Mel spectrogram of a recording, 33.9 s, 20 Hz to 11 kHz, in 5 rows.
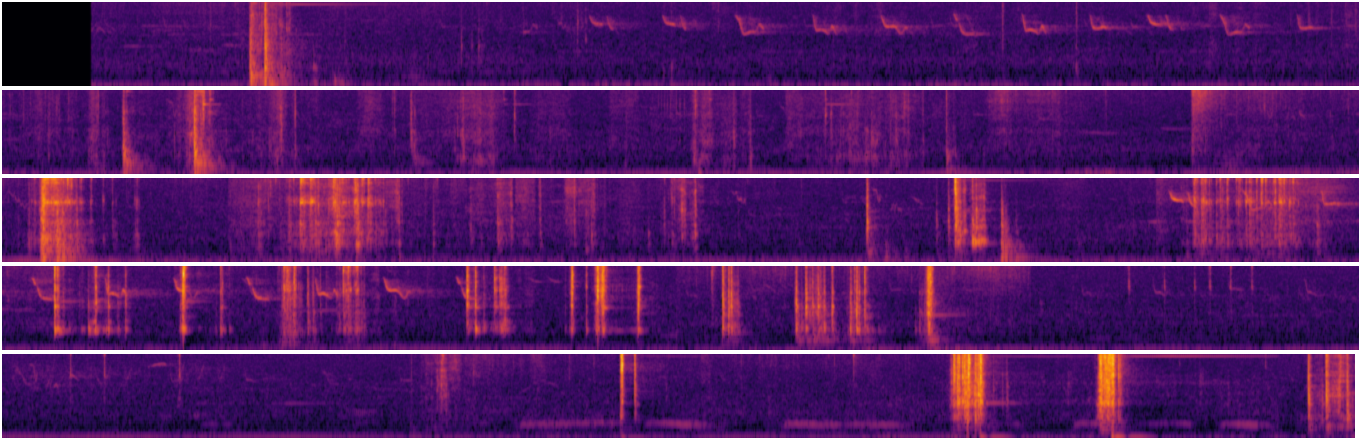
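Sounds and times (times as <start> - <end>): bird chirping: 0.5 - 7.2, 15.0 - 33.9.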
